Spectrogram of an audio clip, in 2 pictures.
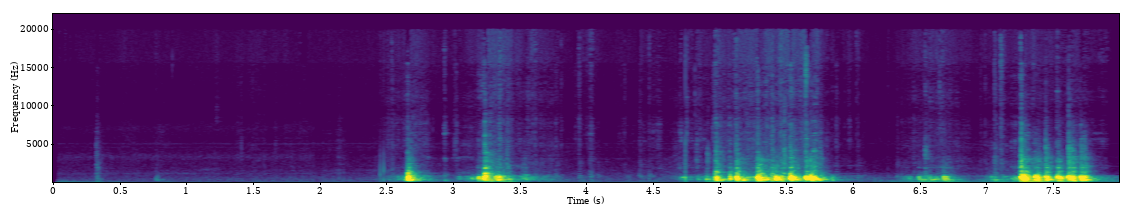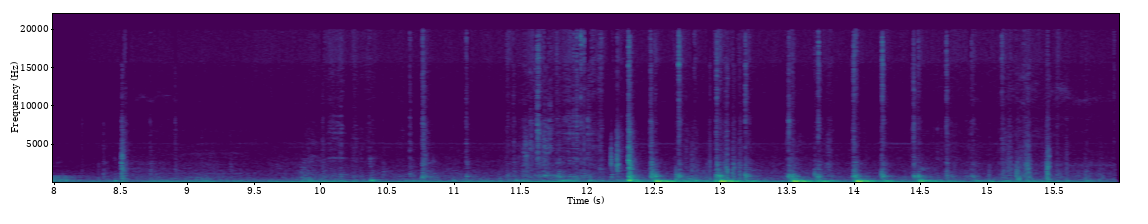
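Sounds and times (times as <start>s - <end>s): washing machine low hum: 0.1s - 8.0s
washing machine rattling grind: 2.5s - 8.1s, 10.2s - 15.9s.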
